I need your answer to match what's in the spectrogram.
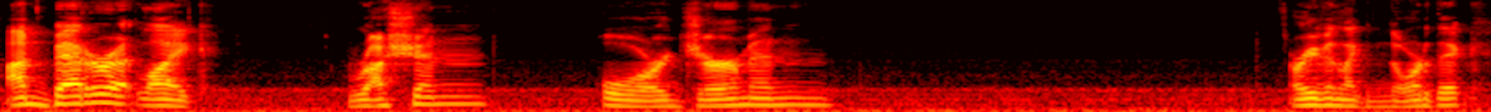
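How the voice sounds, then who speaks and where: A man's voice: mid-range voice, slow, long pauses, bright, forceful tone. A young man chatting casually on a live stream, rambling and hesitant, with lots of fillers.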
